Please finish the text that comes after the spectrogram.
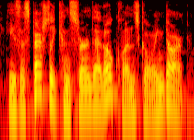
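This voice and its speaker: A man reporting live from outdoors for a local television newscast, in a crisp, measured news delivery. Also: mid-range voice, big pitch swings, no echo. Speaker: field reporter. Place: outdoors on location.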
